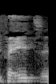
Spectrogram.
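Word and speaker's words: FATE: I'm pretty sure it's pronounced fates.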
